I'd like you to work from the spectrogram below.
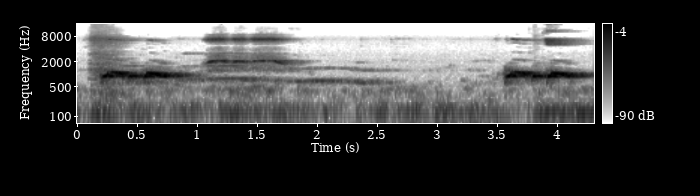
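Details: Perkutut cemani zebra dove in Tangerang, Banten, Indonesia, 24 August 2020, giving trilled, vibrating coo phrases, one at the start and another about three seconds later, with thin high whistles from other birds in between.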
